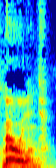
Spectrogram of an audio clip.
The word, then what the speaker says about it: Maryland: Just like Maryland is pronounced Maryland.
